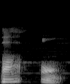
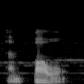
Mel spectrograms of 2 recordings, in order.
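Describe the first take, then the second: First: The a is sounded, giving two vowels. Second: The a is silent, giving one nasal vowel. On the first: The speaker calls it wrong. "non pas paon" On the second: The speaker calls it right. "Le A ne se prononce pas"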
